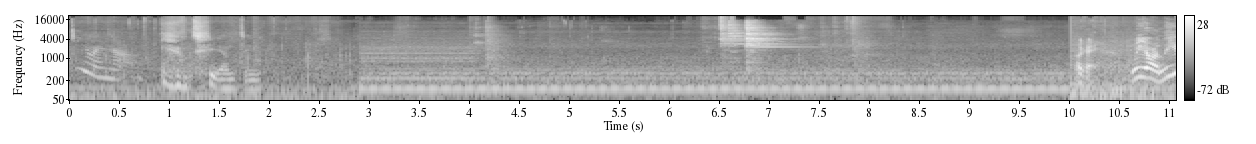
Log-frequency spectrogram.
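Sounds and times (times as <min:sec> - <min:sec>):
bright clink: 0:06.5 - 0:07.4.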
